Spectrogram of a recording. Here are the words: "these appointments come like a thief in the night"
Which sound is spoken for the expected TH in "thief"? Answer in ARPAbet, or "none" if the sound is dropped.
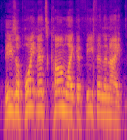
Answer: TH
